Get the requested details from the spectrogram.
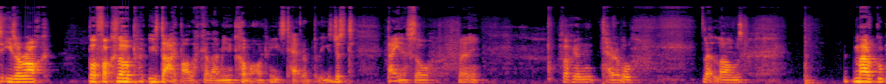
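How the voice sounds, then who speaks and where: A young man vents about football in a loose, casual monologue. He is blunt and sweary, grumbling through his complaints in an ordinary mid-pitched voice. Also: a bit bright. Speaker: football fan vlogger.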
